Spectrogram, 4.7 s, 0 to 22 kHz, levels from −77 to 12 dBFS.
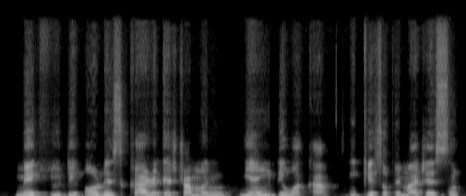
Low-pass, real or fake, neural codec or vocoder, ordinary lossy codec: none; fake; autoencoder, 48 kHz, 32 numbers a frame, DAC-VAE, trained on Japanese speech; none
